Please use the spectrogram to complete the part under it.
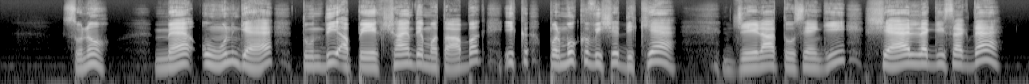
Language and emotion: Dogri, happy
